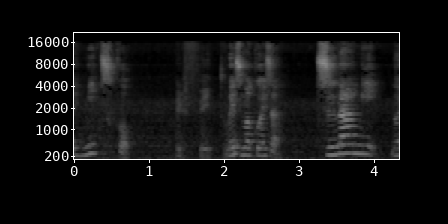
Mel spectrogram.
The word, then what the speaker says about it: tsunami: uma palavra que inclusive recentemente ouvindo sendo pronunciado de um jeito assim que dói aos ouvidos né Ai eu também ouvi você ouviu esse noticiário na Repórter falando tsunami hum escrevemos quando escreve e t ess u para nós é t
